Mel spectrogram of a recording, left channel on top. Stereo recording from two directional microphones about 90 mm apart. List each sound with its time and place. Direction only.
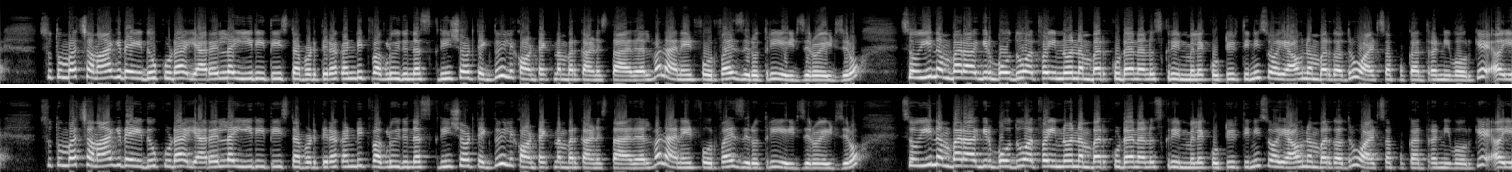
0.6 s a woman's voice: 20° left (ahead or behind)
